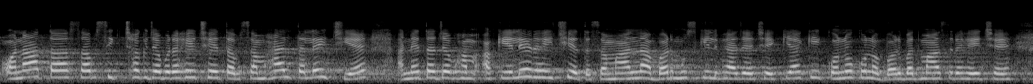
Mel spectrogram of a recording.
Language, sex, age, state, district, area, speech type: Maithili, female, 18-30, Bihar, Supaul, rural, spontaneous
